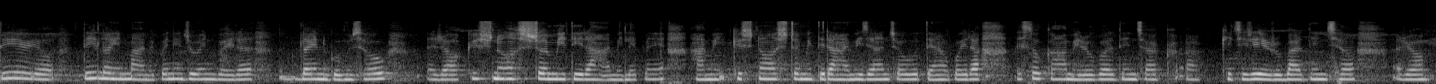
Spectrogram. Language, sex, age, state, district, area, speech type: Nepali, female, 30-45, West Bengal, Alipurduar, urban, spontaneous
